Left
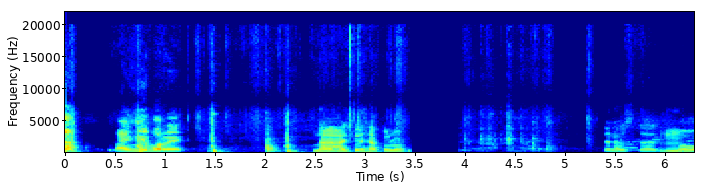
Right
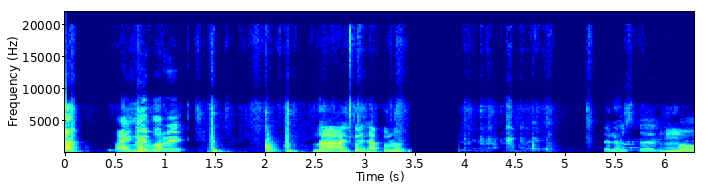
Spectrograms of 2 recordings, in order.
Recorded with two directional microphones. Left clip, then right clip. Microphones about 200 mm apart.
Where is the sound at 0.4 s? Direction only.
40° right (ahead or behind).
